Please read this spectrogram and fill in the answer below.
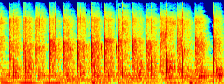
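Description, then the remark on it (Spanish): Hand clapping in a quick, steady rhythm, roughly fifteen sharp claps over a few seconds, with a faint low hum underneath and no talking. “Pues un aplauso”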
